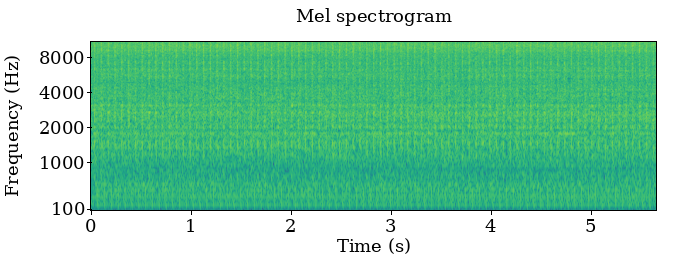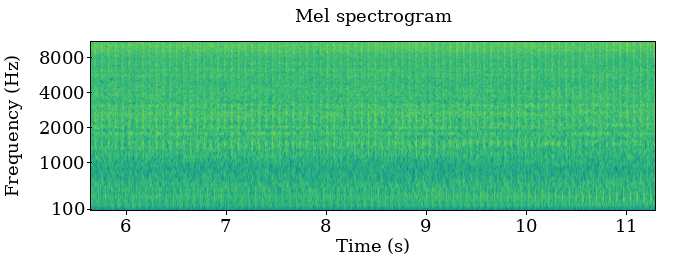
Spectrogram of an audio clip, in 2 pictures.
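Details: Kubota RD65DIS single-cylinder diesel after cylinder head service, exhaust fitted, driving a soil/clay grinder for brickmaking: steady thump about three beats a second under load with faint rough gear rasp on top; smoke gone, combustion fine, worn engine gears.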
